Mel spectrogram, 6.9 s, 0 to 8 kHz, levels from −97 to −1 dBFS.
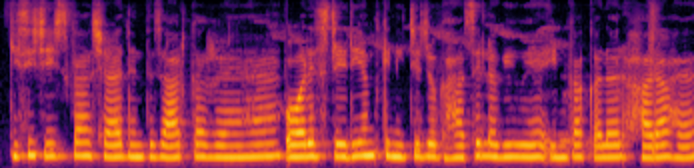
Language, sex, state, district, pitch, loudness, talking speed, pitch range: Hindi, female, Bihar, East Champaran, 215 Hz, -18 LUFS, 180 wpm, 210-225 Hz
